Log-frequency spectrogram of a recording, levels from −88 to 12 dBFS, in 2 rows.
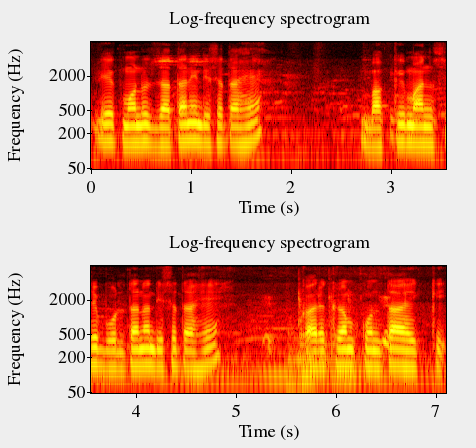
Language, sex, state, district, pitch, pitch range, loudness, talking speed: Marathi, male, Maharashtra, Washim, 135 Hz, 130-145 Hz, -18 LUFS, 125 wpm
